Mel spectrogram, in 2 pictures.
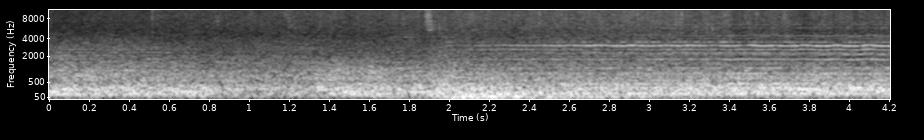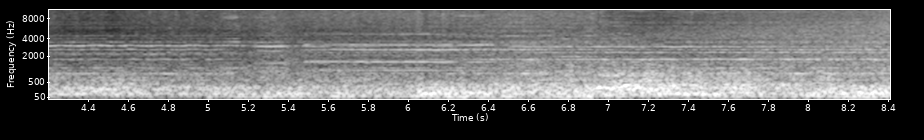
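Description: Thunderstorm: steady rain with rumbling thunder that swells after about six seconds, mixed with held music tones.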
